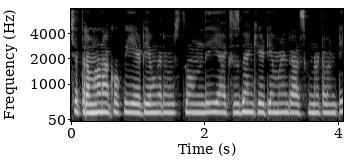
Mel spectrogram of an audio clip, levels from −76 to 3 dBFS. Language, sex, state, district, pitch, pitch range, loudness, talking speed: Telugu, female, Andhra Pradesh, Srikakulam, 240 Hz, 235-245 Hz, -19 LUFS, 160 wpm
